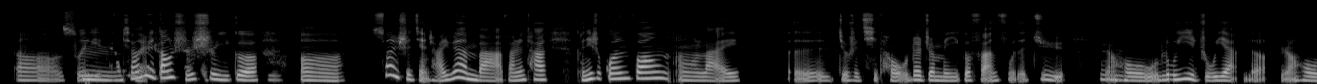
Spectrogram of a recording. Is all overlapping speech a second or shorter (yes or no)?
no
